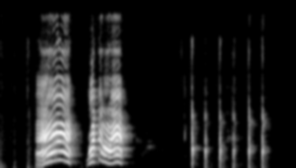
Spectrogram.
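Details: Talking pet Indian ringneck parakeet, said to repeat "mummy papa": two loud, arched, strongly harmonic syllables in quick succession, followed by six short, sharp clicks about a quarter second apart.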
